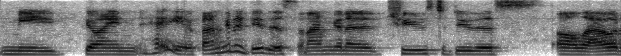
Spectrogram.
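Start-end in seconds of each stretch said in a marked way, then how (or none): none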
